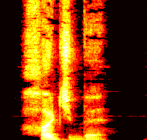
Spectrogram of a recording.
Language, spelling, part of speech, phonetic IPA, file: Polish, choćby, conjunction / particle, [ˈxɔd͡ʑbɨ], Pl-choćby.ogg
